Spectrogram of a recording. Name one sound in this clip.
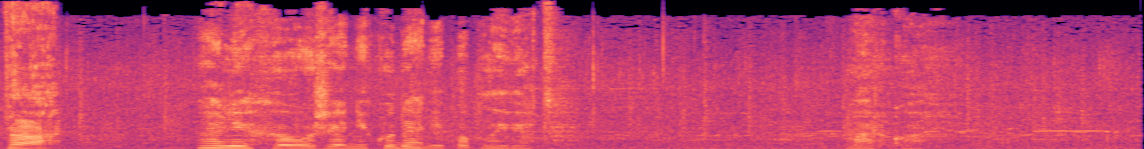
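A young woman speaks with urgency, close by.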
